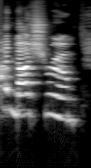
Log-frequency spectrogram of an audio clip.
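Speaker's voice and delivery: "Shroom" said as the wrong shade name; laughing at the slip, "Shroom". Shown as a demonstration. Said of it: "y'all know I say things wrong".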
